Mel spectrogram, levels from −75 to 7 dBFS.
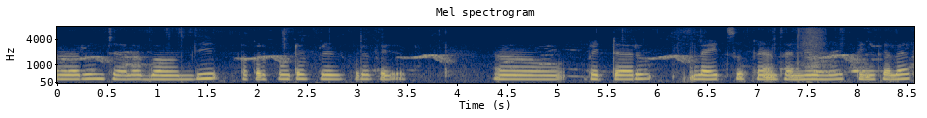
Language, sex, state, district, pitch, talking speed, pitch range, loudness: Telugu, female, Andhra Pradesh, Sri Satya Sai, 225 Hz, 120 wpm, 220-235 Hz, -15 LUFS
